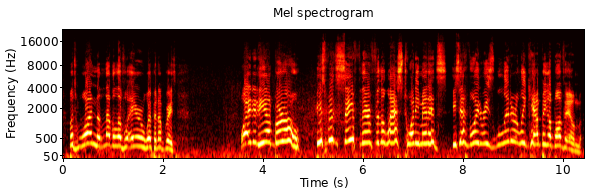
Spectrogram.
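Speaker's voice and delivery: high, loud excited commentary. Real, not acted. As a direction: raise it with rising alarm. Caster excited alarm.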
